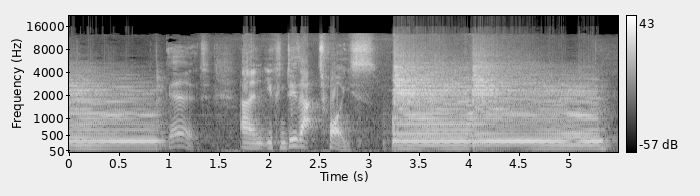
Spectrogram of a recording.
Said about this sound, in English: if you take your first finger and put it on the 4th string of fret 2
